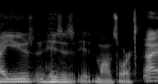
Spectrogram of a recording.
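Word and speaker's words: Mansoor: Oh, I figured out it is Monsour.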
